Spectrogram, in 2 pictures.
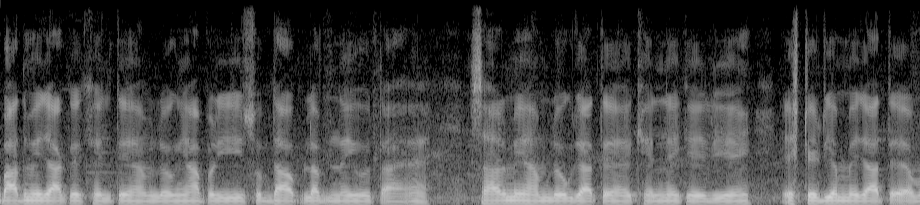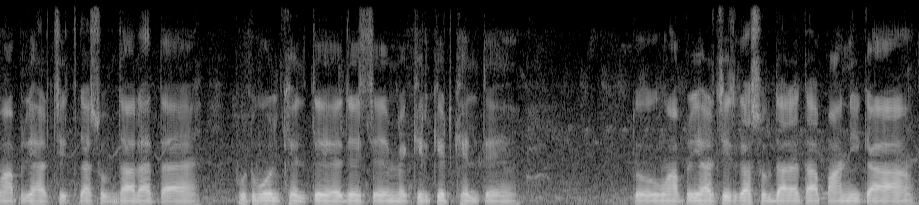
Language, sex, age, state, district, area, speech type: Urdu, male, 18-30, Bihar, Supaul, rural, spontaneous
